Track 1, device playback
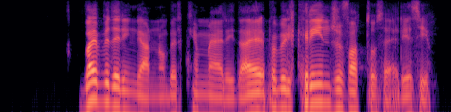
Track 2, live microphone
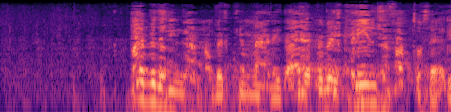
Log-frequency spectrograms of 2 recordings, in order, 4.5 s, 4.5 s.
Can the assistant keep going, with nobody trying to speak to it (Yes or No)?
Yes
